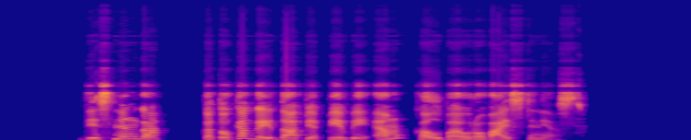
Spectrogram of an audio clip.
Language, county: Lithuanian, Marijampolė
